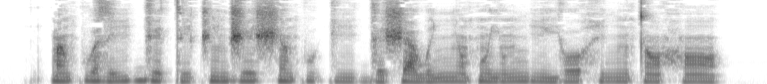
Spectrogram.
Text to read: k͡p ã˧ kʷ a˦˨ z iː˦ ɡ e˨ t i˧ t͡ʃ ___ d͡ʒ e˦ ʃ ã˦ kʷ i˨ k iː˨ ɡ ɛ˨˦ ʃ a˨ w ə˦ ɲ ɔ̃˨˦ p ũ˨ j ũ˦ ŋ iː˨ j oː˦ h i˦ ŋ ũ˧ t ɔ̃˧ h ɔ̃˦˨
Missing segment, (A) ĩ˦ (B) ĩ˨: A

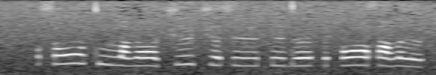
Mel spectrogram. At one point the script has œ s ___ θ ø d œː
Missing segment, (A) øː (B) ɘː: A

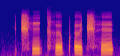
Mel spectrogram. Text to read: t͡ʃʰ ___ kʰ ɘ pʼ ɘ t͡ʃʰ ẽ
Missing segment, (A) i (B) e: A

